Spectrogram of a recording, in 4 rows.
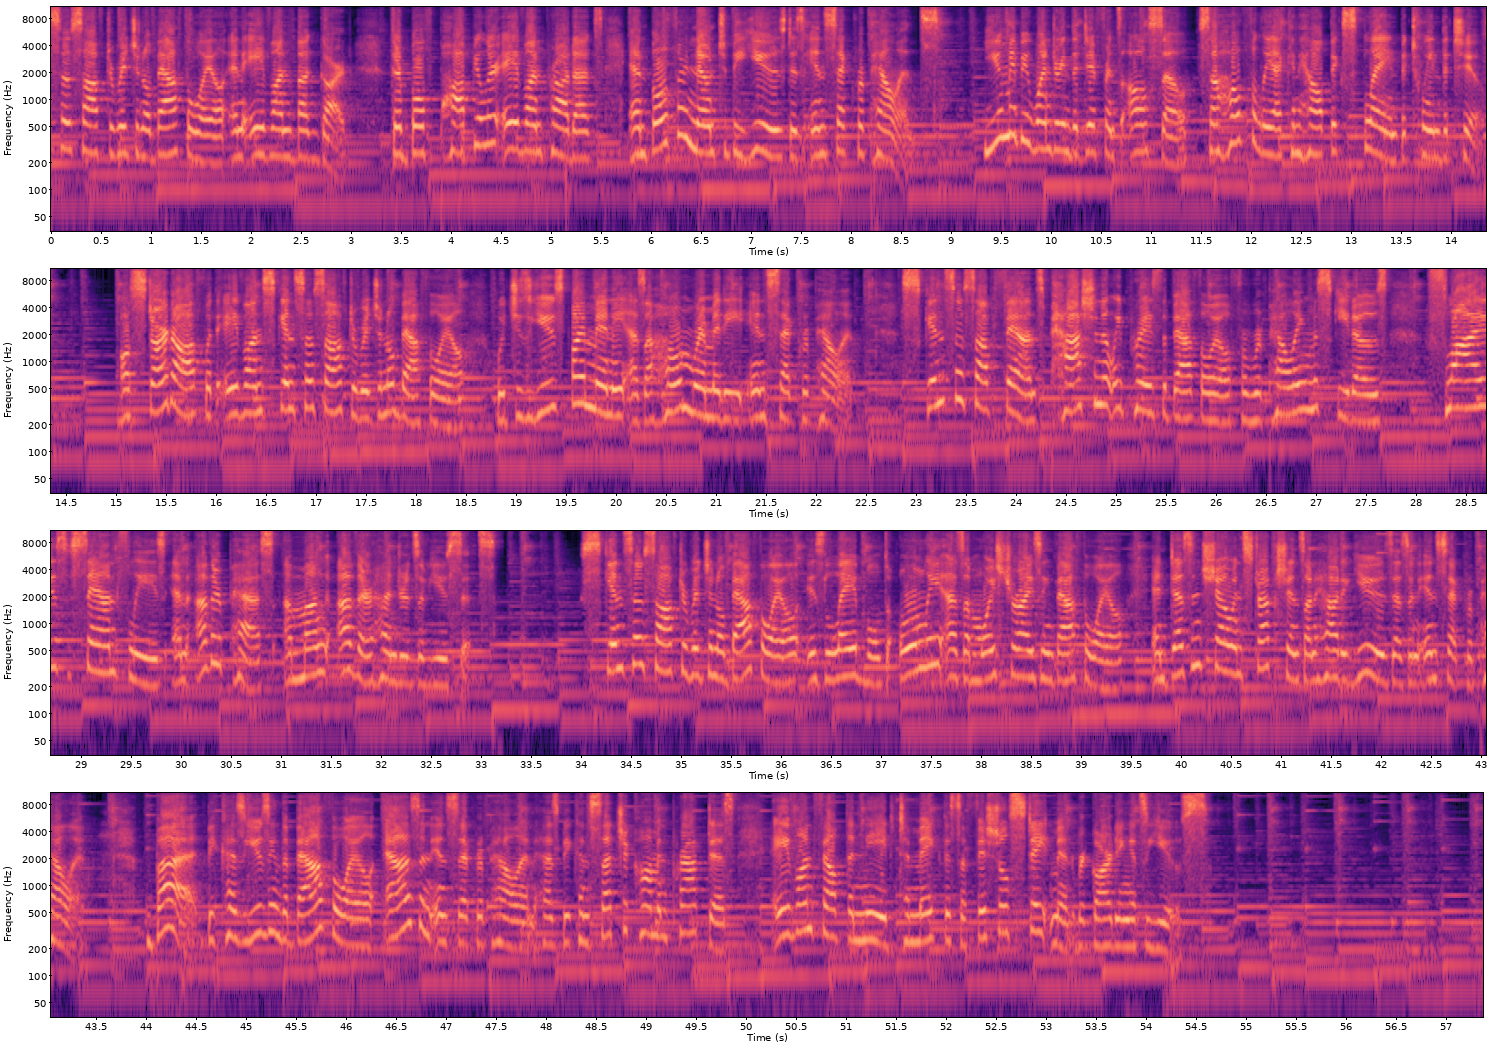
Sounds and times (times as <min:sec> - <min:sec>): Speech: 0:00.0 - 0:14.4, 0:15.1 - 0:33.1, 0:34.0 - 0:43.4, 0:44.1 - 0:54.6
Music: 0:00.0 - 0:57.3.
